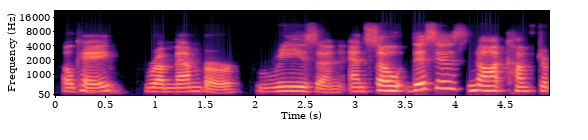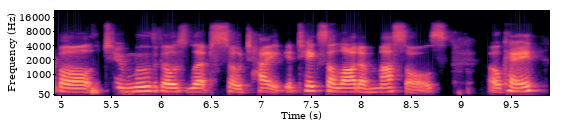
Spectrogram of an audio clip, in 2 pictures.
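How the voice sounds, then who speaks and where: A woman with a standard American accent who teaches pronunciation in a casual, encouraging way, demonstrating sounds word by word. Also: mid-range voice. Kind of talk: casual online class teaching.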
